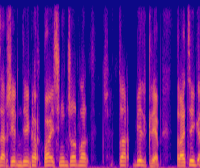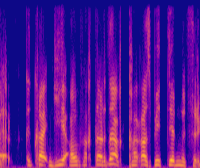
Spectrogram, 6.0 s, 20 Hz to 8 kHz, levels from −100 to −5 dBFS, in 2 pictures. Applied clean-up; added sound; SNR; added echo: neural diffusion model UNIVERSE++.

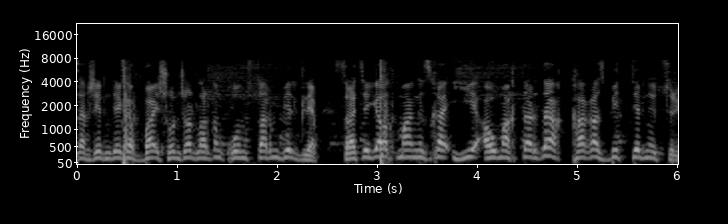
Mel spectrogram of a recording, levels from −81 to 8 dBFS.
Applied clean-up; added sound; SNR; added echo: classical method Wiener filter.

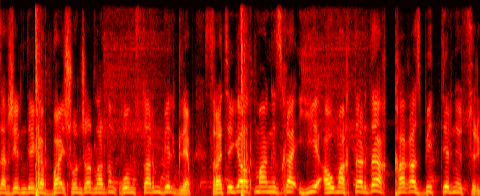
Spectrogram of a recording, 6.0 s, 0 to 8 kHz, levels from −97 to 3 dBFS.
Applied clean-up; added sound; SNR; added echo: none; Tools; 11 dB; none.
